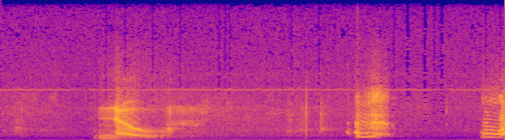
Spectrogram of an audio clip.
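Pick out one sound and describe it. An old radio plays short, tinny bursts of sound through its small speaker.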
